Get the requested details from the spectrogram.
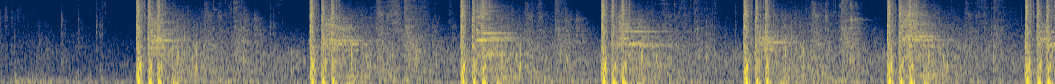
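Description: A rifle fires in bursts of loud gunshots that echo outdoors.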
